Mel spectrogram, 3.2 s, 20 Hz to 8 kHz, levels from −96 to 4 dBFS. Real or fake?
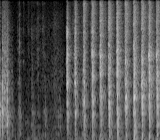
real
